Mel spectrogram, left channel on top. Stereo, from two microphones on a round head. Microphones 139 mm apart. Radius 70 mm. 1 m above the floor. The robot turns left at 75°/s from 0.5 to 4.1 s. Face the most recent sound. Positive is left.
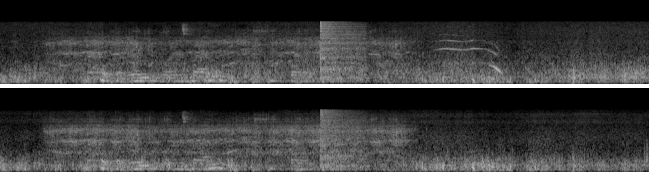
turn(degrees=80)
